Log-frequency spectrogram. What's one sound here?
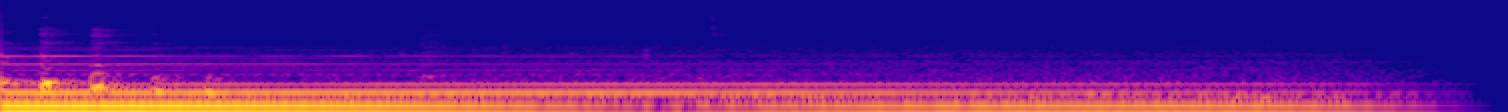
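An acoustic guitar chord rings out and slowly fades away.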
